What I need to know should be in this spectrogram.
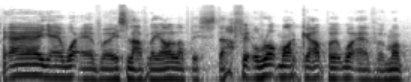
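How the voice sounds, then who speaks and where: A man's voice: mid-range voice, fairly even intonation, brisk, fairly bright tone, lightly acted. A man voicing an embittered, crippled, ageing troll fixer in a tabletop game, with a British accent and a blunt, world-weary, sweary manner. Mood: gruff, resigned.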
